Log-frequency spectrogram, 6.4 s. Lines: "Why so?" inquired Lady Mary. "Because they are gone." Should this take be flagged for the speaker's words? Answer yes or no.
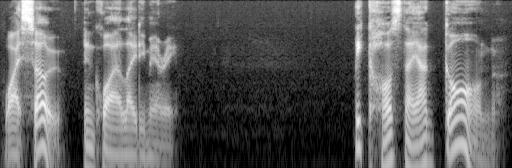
yes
